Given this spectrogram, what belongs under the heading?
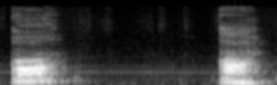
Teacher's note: अ और आ का उच्चारण जो है कंठ से होता है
